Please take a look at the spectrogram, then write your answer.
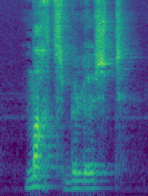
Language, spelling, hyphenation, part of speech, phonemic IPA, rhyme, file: Dutch, machtsbelust, machts‧be‧lust, adjective, /ˌmɑxts.bəˈlʏst/, -ʏst, Nl-machtsbelust.ogg
- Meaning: power-hungry, craving power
